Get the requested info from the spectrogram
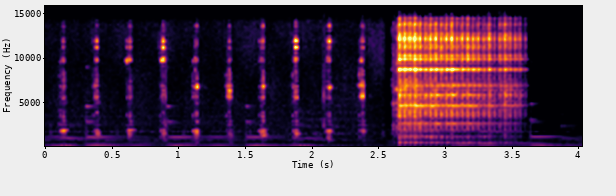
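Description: Quiz countdown timer sound effect: quick, regular clock ticks over a simple low melody. About two and a half seconds in, a loud alarm-clock bell rings for about a second as the countdown runs out.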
